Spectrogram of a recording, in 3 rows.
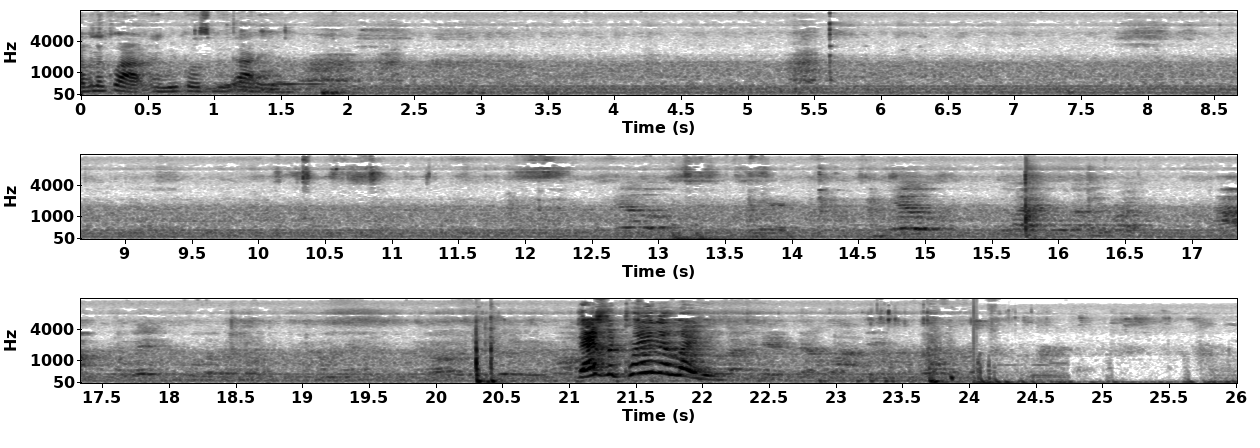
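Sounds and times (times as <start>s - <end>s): low indoor hum: 0.0s - 26.0s.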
